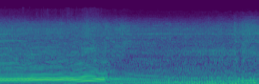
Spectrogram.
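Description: Enduro motorcycle engine at a sprint enduro event, loud and close, revving high then dropping into a steady rougher drone as the rider works through bumpy terrain.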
